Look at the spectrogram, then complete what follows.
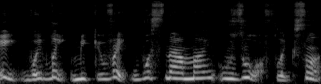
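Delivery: playful, put-on Brooklyn accent. Showing listeners how to say a saying in a funny voice, brooklyn accent. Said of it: "Like I love the Brooklyn".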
